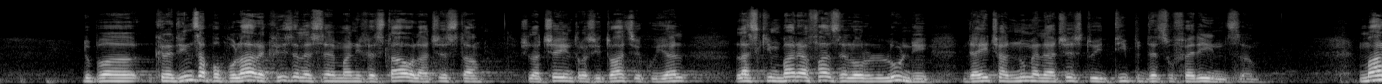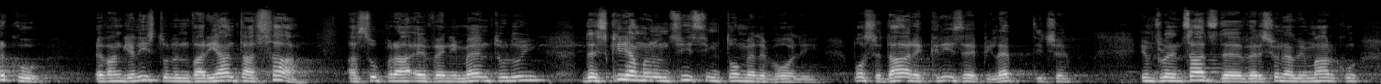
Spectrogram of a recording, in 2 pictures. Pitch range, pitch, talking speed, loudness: 140-165 Hz, 150 Hz, 100 wpm, -19 LUFS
